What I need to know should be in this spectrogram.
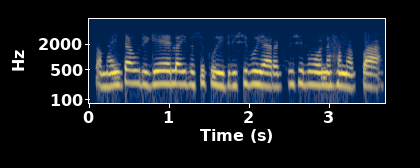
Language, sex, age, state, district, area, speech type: Manipuri, female, 45-60, Manipur, Churachandpur, rural, conversation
